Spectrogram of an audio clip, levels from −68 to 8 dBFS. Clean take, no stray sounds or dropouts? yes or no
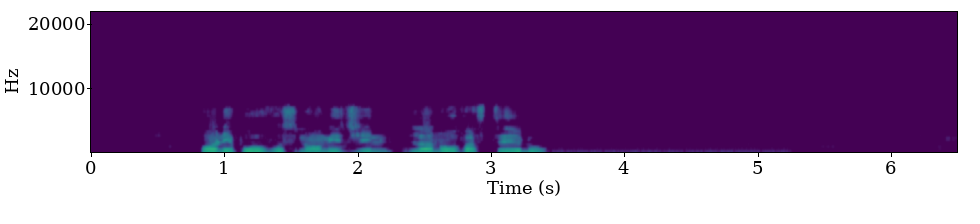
yes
